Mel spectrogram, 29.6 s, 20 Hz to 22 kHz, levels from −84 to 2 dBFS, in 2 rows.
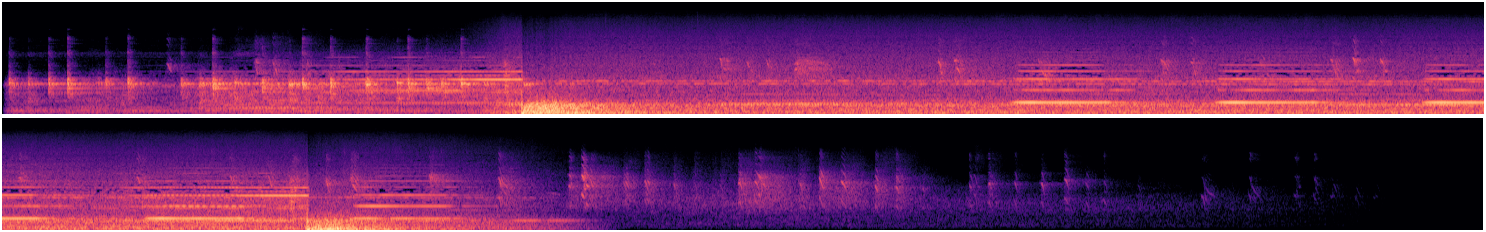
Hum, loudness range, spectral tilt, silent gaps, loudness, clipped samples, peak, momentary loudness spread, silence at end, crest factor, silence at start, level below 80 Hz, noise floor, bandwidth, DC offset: none; 20 LU; -8 dB/octave; none; -16 LUFS; under 0.1%; 0 dBFS; 19 LU; 5.8 s; 18 dB; 0.05 s; -24 dBFS; under -90 dBFS; 12 kHz; under 0.1%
